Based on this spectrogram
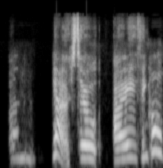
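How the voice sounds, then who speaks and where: Sound here is dry and close, free of any echo. The speaker is a woman. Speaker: student software engineer panelist. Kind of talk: panel Q&A answer. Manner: fast.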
